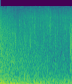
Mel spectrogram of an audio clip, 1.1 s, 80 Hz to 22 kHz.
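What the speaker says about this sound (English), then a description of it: "I'm grenading him." A grenade explosion in the game Call of Duty: Modern Warfare 2 during a 2v2 match, heard as a single loud, close, low boom that rumbles briefly.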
